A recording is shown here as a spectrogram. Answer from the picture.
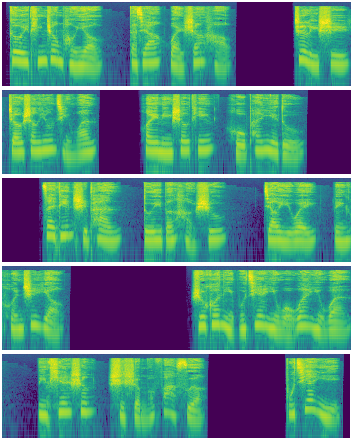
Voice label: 女, 有声读物, 故事讲述; 湖畔夜读; 孤儿列车

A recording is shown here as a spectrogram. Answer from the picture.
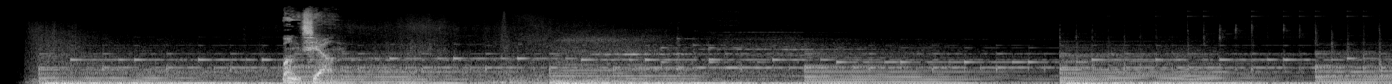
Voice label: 男25 高贵, 国语男声配音; 比亚迪

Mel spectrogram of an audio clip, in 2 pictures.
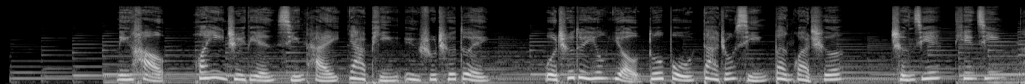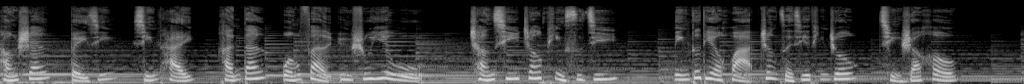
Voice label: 女 彩铃; 邢台亚平运输车队

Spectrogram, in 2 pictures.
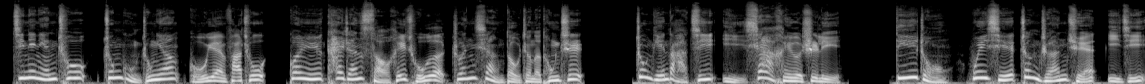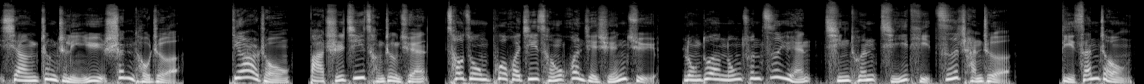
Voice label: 男, 扫黑除恶录音

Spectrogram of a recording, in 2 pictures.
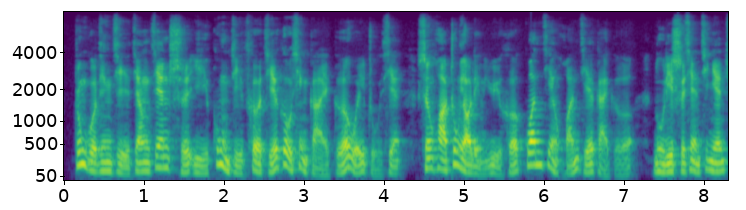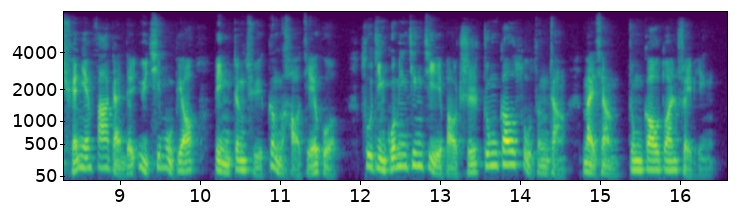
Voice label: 专题 新闻播报

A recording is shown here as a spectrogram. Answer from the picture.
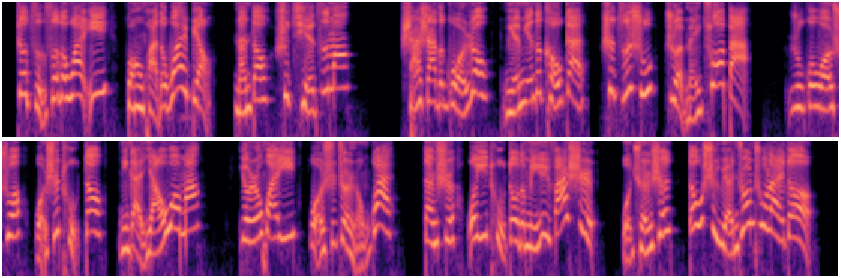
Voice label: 童声 男童; 国语女声配音; 多风格录音

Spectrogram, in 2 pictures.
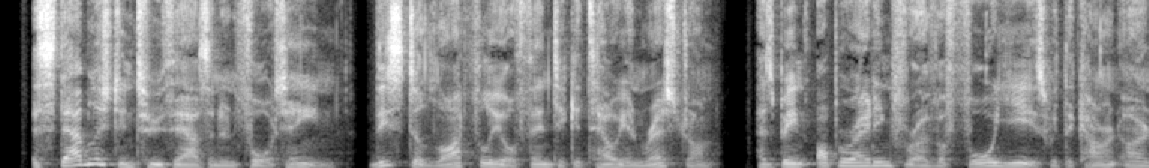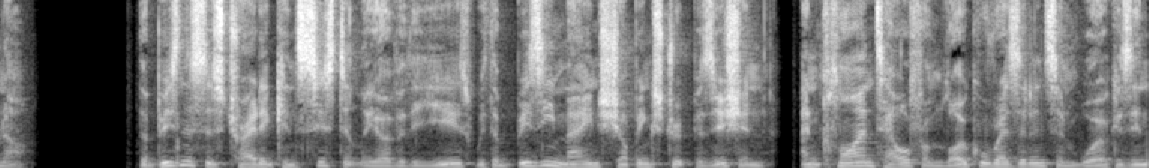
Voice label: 外籍英男, 酒店介绍

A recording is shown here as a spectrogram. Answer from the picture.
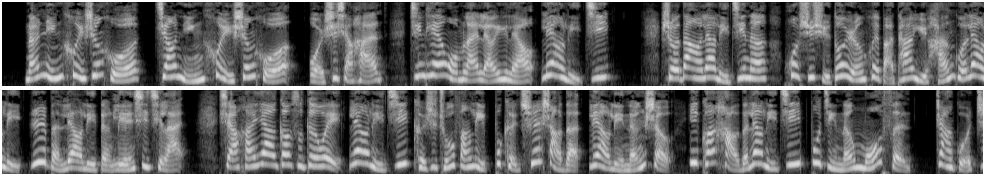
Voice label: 女, 电台节目; 小涵料理机电台版

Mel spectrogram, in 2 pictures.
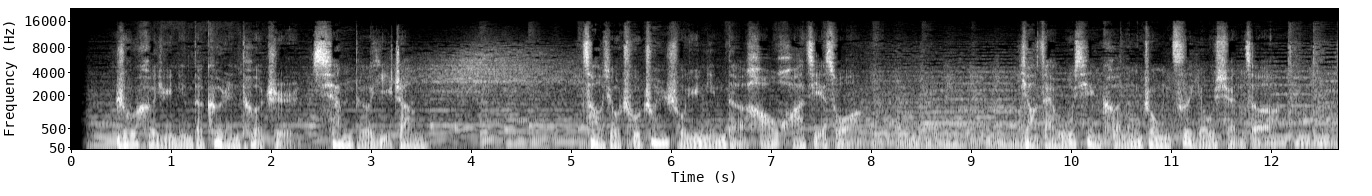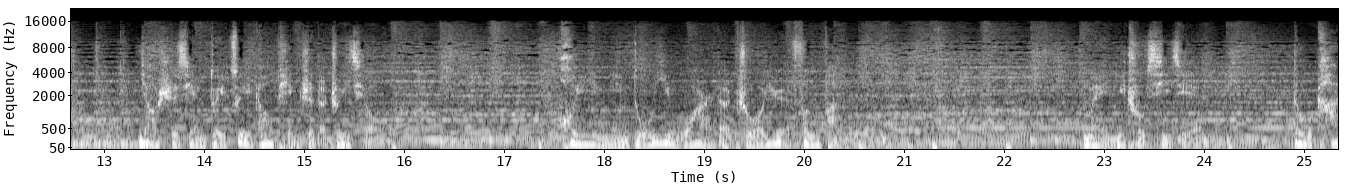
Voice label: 男, 汽车广告; 全新BMW; 7系

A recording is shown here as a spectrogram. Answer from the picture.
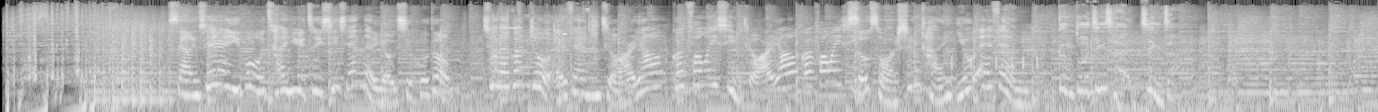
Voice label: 女-广播

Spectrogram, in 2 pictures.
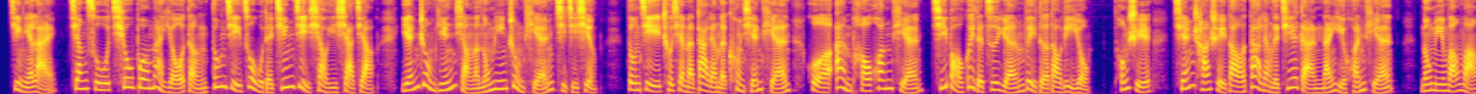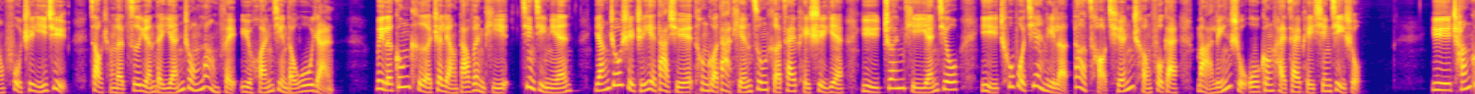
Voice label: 女, 农业技术解说; 马铃薯高产高效清洁栽培技术规程配音

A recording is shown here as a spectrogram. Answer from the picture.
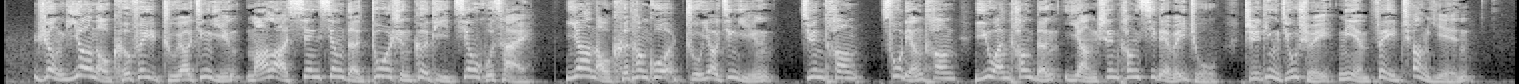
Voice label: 男, 广告; 让鸭脑壳飞

